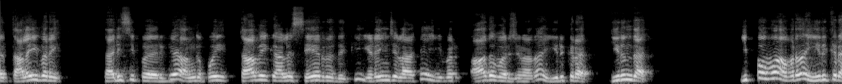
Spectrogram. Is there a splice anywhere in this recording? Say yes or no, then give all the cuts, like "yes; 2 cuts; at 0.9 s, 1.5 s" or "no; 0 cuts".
no; 0 cuts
